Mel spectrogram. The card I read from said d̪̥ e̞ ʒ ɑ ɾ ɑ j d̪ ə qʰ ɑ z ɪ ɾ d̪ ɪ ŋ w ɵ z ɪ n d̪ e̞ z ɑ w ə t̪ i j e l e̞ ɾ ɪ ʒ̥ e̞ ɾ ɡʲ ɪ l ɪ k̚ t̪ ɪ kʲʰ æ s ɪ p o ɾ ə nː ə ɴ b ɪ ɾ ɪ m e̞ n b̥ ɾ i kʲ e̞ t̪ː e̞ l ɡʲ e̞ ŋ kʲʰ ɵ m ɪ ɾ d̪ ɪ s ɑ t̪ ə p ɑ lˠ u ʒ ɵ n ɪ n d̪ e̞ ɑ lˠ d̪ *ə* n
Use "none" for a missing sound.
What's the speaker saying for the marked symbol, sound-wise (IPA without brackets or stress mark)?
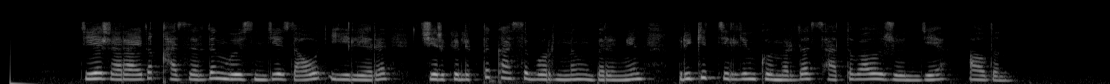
ə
